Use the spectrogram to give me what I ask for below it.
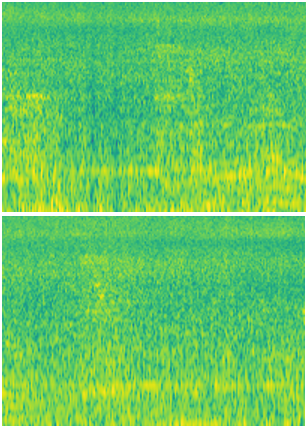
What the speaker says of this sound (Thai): พอเรือมาแล่นผ่านก็จะขึ้นก็จะกระทบฝั่งเนี้ย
